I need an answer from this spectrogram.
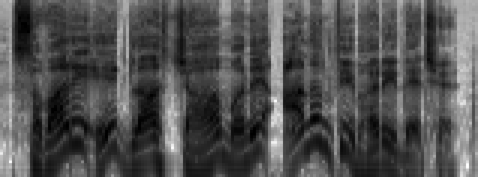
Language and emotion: Gujarati, happy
